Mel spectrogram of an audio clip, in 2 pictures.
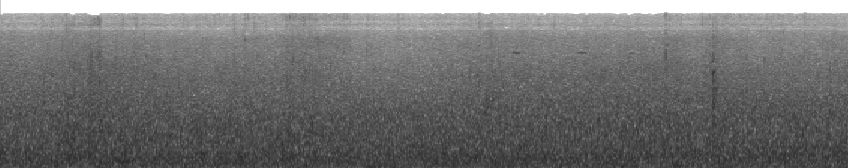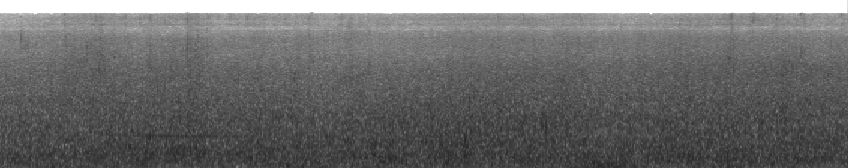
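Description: River rapids rush and roar close by, growing louder.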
